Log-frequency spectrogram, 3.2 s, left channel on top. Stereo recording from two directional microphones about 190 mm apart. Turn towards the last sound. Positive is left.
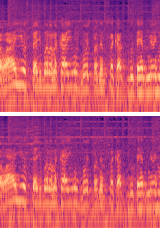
turn(degrees=0)  # may be behind; listen again after turning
